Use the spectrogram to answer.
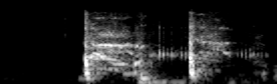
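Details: Cough from a participant in a recorded online group chat: two loud, harsh coughs in quick succession, the second trailing into rough throat-clearing; another joked it was from vodka.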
